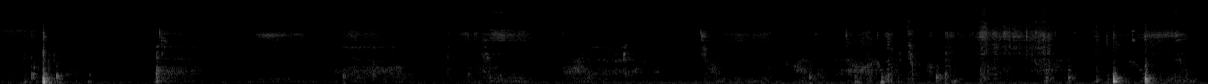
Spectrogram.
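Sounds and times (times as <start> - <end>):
person chewing cake: 5.6 - 9.4.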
